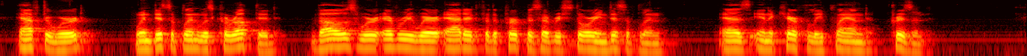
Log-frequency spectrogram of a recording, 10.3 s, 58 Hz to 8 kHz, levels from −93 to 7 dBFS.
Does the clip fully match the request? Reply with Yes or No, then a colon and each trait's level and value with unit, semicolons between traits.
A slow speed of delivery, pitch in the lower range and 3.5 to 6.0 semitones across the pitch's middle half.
No: slow, 125 wpm; low, 115 Hz; narrow, 2.6 semitones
